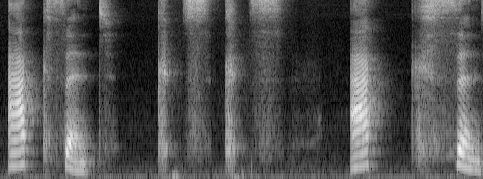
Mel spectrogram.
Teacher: So that k is kind of held and then you shift into the S.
